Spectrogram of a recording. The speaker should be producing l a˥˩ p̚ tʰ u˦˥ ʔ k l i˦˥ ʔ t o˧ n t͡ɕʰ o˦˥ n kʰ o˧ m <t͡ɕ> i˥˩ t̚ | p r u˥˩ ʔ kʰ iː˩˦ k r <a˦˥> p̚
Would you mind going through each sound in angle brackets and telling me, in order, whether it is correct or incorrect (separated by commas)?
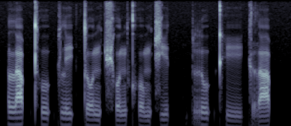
correct, correct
